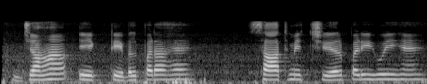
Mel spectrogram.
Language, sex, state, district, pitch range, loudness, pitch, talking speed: Hindi, female, Punjab, Kapurthala, 210-230 Hz, -17 LUFS, 225 Hz, 155 wpm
